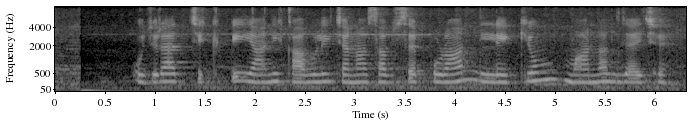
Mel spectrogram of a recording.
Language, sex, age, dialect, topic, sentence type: Maithili, female, 25-30, Bajjika, agriculture, statement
